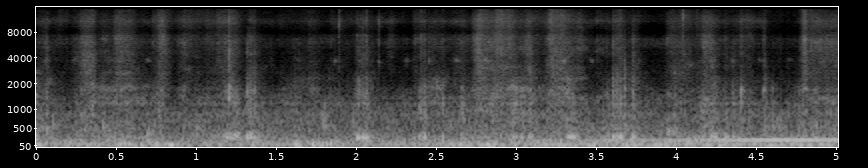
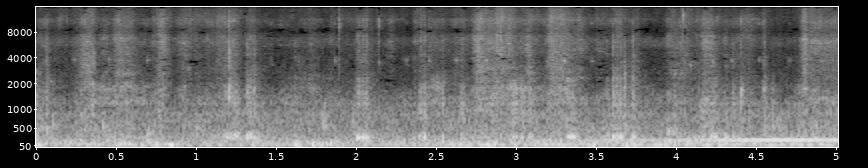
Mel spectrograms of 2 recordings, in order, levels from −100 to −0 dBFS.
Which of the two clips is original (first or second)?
second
